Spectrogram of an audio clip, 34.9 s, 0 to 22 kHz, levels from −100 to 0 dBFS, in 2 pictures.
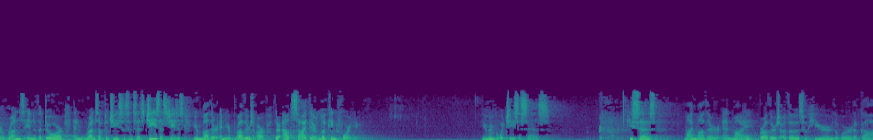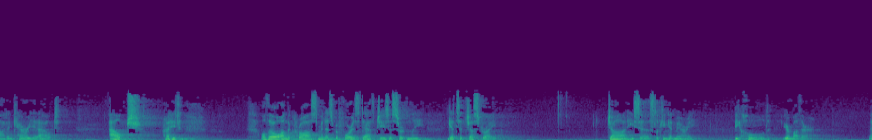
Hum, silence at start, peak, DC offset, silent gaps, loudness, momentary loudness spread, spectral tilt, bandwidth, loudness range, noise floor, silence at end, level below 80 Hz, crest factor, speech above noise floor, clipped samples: none; 0 s; -20 dBFS; under 0.1%; none; -38 LUFS; 17 LU; -5.5 dB/octave; 8 kHz; 8 LU; -61 dBFS; 0 s; -64 dBFS; 20 dB; 24 dB; under 0.1%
